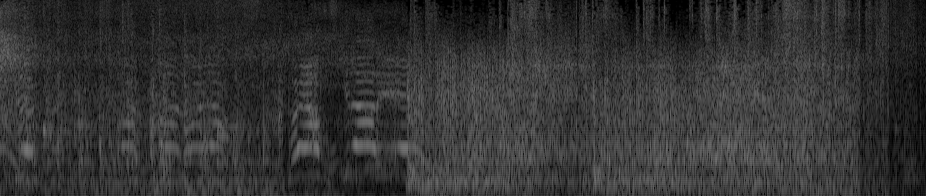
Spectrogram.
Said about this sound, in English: The bomber explodes in a huge orange fireball, shocking the onlookers.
